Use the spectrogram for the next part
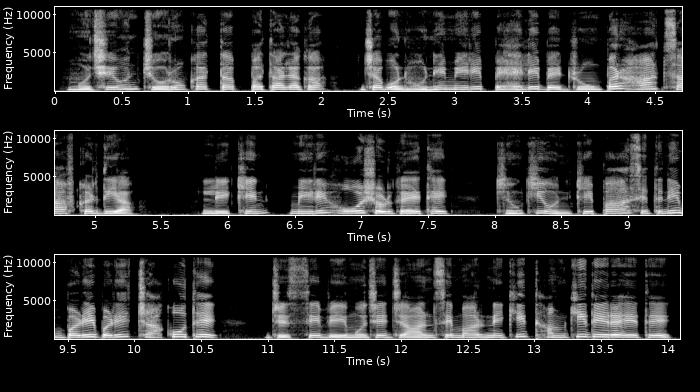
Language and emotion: Hindi, fearful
